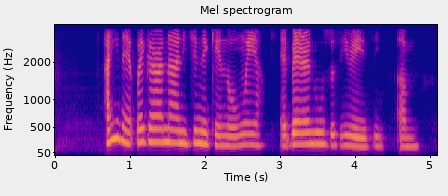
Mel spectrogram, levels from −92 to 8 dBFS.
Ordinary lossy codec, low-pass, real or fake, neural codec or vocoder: none; 3.6 kHz; fake; codec, 24 kHz, 0.5 kbps, DualCodec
